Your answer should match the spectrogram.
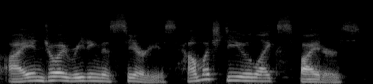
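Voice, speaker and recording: Host doing a casual q&a, reading fan questions out, pretty enthusiastic, mid pitched voice. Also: lively intonation, normal speed, gravelly, a little mellow. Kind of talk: casual panel Q&A.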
